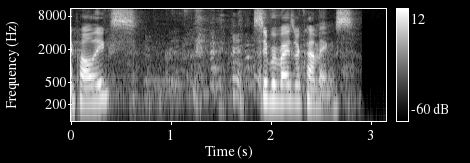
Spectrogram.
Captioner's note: laugh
